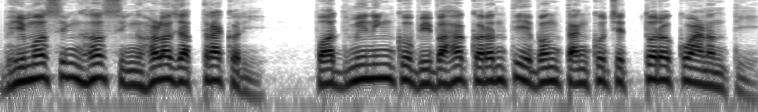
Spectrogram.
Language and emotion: Odia, neutral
